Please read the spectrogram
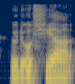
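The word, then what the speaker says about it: ロシア: रोशिया रशिया को कहते हैं।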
